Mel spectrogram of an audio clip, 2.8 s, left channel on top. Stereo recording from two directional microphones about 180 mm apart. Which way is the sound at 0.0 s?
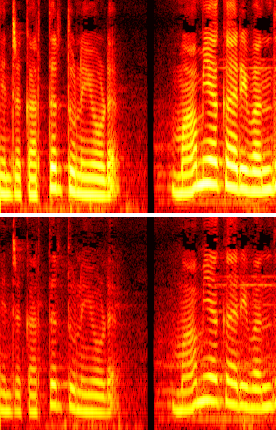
40° left (ahead or behind).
